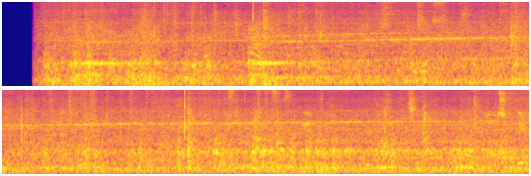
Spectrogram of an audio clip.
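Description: Inside a Busan–Gimhae Light Rail train car running along its elevated track: a steady rumble of the running gear, with a thin whine that rises slowly in pitch.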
